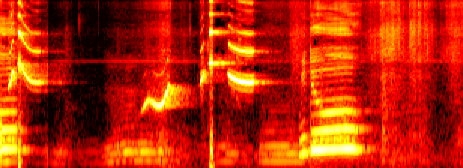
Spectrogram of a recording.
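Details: Talking pet parrot, a tota, asking for roti: sharp whistled notes sweeping downward, a short rising squeaky phrase, then a longer voice-like harmonic call with a brief rustle at the end.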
